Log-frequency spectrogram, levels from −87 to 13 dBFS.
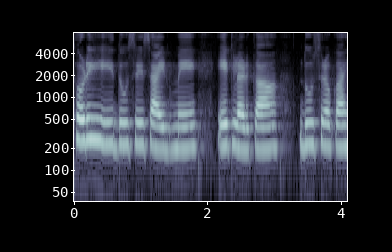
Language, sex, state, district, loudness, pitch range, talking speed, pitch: Hindi, female, Uttar Pradesh, Jalaun, -16 LUFS, 200-225 Hz, 160 wpm, 215 Hz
